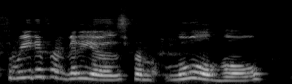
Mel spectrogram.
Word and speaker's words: Louisville: where Todd is at some people say Louisville when it's really Louisville so oh you did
